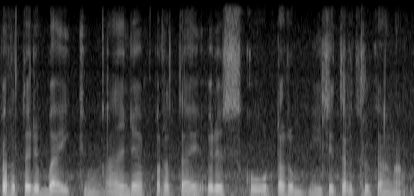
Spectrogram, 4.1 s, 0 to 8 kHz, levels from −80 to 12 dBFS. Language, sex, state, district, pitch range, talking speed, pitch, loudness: Malayalam, male, Kerala, Kollam, 145-160 Hz, 145 wpm, 150 Hz, -21 LUFS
